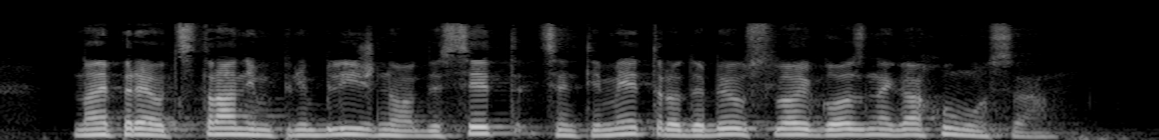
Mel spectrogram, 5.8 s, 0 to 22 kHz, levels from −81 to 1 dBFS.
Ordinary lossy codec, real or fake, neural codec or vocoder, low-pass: MP3, 48 kbps; fake; autoencoder, 48 kHz, 128 numbers a frame, DAC-VAE, trained on Japanese speech; 14.4 kHz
